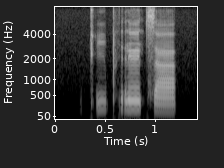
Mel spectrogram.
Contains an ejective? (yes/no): yes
